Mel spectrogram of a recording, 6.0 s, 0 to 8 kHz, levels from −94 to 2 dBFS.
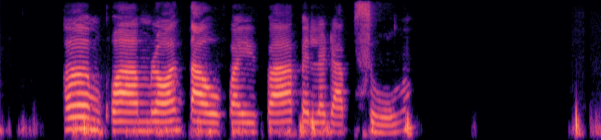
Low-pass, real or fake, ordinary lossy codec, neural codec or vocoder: none; real; none; none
